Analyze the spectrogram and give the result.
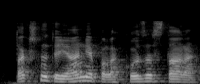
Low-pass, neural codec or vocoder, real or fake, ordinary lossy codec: none; none; real; none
